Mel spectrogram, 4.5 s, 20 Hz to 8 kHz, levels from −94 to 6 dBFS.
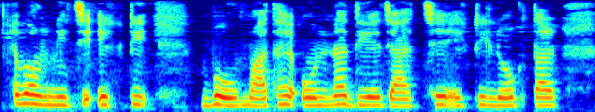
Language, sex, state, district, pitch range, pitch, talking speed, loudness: Bengali, female, West Bengal, North 24 Parganas, 205-225 Hz, 215 Hz, 160 wpm, -17 LUFS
